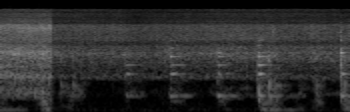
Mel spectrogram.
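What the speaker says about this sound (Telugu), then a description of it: "ఇలాగా ఉల్లిపాయలు వేగుతున్నప్పుడు" Onions frying in a pan for a brinjal and potato curry, an even sizzle under regular stirring scrapes roughly every third of a second, heard close with no talking.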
